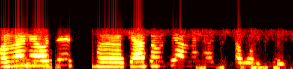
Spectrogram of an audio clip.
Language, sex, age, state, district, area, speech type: Odia, female, 30-45, Odisha, Jagatsinghpur, rural, conversation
